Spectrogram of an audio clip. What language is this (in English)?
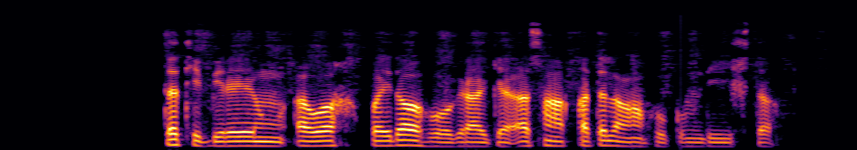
Gawri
